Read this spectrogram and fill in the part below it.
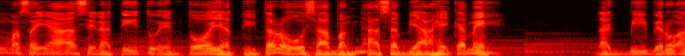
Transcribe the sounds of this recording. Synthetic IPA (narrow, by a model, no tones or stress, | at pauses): ŋmɐsɐjasɪnɐt̪iːt̪oʔɛnt̪o̞jɐt̪iːt̪ɐɾowsaːbɐŋnaːsɐbjaːɦɛkɐmɛ | nɐɡ̚biːbɪɾoɐ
